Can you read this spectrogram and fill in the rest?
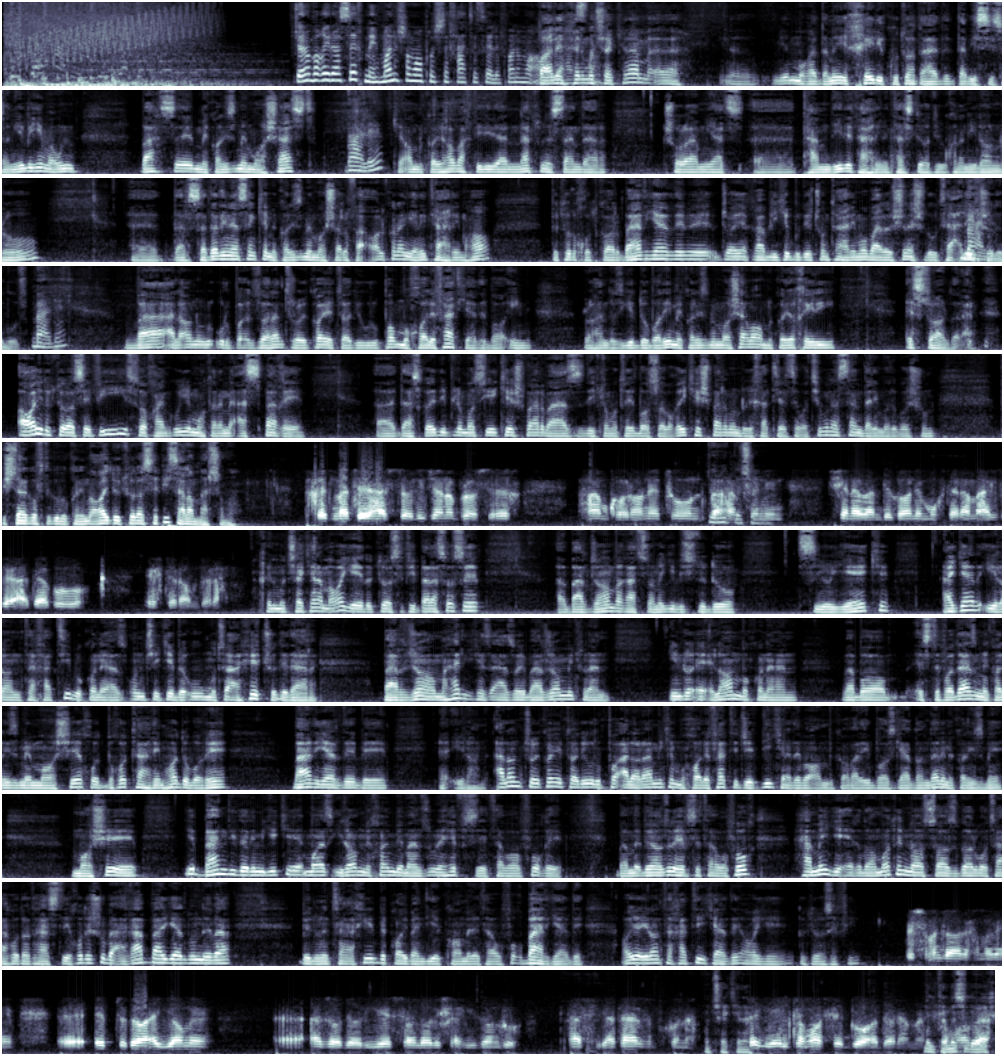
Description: دكتر حمیدرضا آصفی سخنگوی اسبق وزارت امورخارجه در گفتگو با پارك شهر اظهار داشت: مكانیسم ماشه فعال نشده و فعال هم نخواهد شد و امریكا فقط به دنبال فضاییست تا بتواند مجددا با ایران مذاكره كند.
